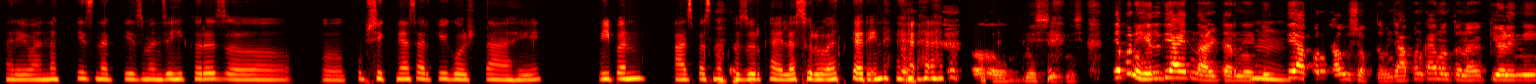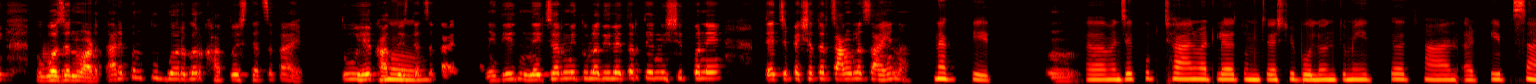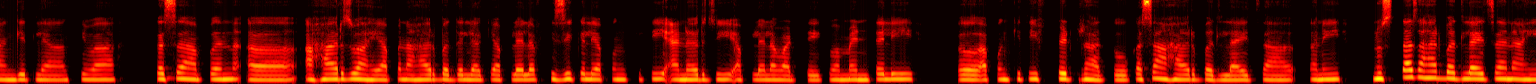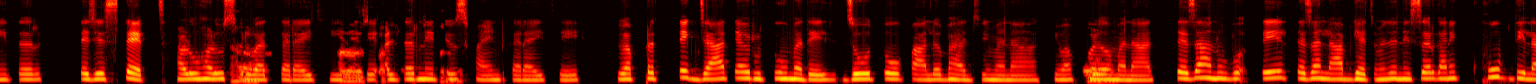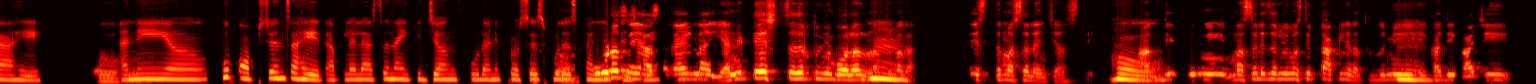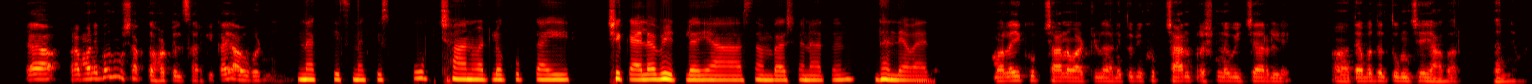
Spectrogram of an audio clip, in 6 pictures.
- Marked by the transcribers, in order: chuckle; laughing while speaking: "सुरुवात करेन"; chuckle; in English: "अल्टरनेटिव्ह"; in English: "नेचरनी"; in English: "फिजिकली"; in English: "मेंटली"; in English: "स्टेप्स"; in English: "अल्टरनेटिव्हज फाइंड"; other background noise; stressed: "खूप"; in English: "जंक फूड आणि प्रोसेस्ड फुडच"
- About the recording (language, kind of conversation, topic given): Marathi, podcast, खाण्याच्या सवयी बदलायला सुरुवात कुठून कराल?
